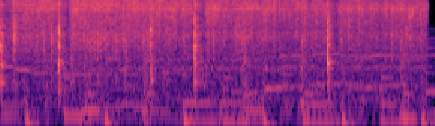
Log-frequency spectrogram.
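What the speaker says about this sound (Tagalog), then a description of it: "Kaya ilagay natin yung sibuyas." Onion and ginger frying in a pan for arroz caldo, a loud steady sizzle with periodic spatula scrapes and stirring clatter close by, no voices.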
